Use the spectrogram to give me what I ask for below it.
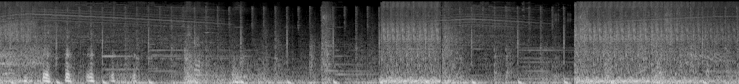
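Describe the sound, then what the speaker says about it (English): Dense gunfire from the sci-fi shooter Mace Griffin: Bounty Hunter, with rapid bursts and clattering automatic fire during a hostage rescue, steady and loud, with occasional heavy impacts and brief pauses between volleys. "Just open fire, don't care."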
